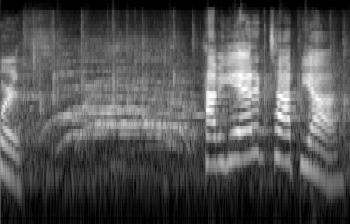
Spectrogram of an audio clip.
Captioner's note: audience applauding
